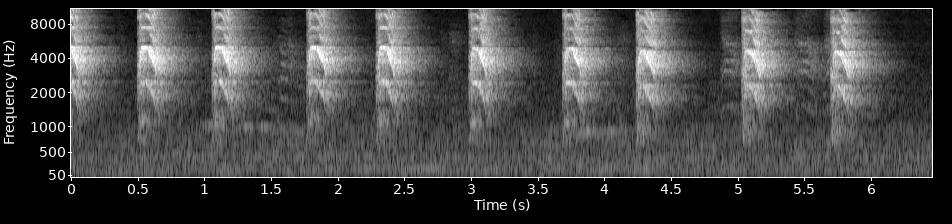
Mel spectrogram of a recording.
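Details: Indoors, a home-bred young zebra finch repeats one buzzy, nasal squawk roughly every half second, ten times in a steady rhythm, with no other sounds.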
